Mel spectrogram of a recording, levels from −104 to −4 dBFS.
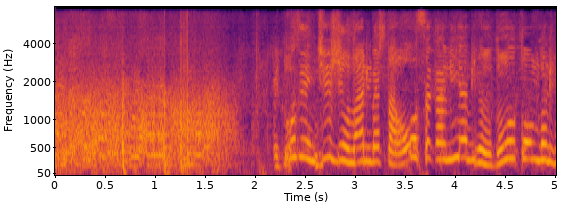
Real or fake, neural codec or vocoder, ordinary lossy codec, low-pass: fake; codec, 16 kHz in and 24 kHz out, 0.6 kbps, FireRedTTS-2 codec; none; 7.2 kHz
